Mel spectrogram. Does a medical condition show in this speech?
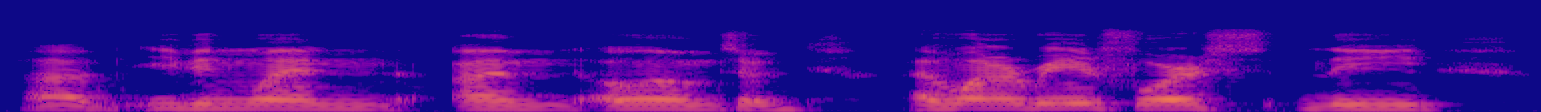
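Yes: cerebral palsy; coordination issues, uses crutches.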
